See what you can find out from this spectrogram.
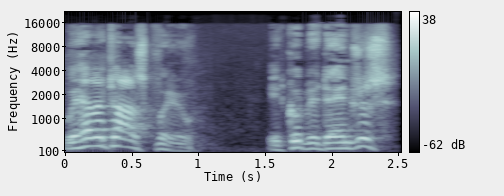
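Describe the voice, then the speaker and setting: A shrewd emperor of Byzantium, with a raspy, slightly high voice. He is formal, dry and politely commanding, as in a radio play. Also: very animated, brisk. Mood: courteous, commanding. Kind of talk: radio drama acting.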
